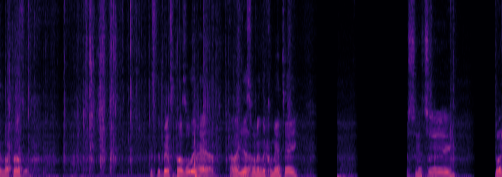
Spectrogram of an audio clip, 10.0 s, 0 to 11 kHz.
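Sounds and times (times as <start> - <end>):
wax paper wrapper crinkling: 0.0 - 5.3.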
